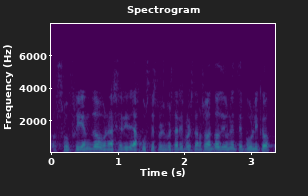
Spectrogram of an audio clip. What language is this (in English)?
Spanish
